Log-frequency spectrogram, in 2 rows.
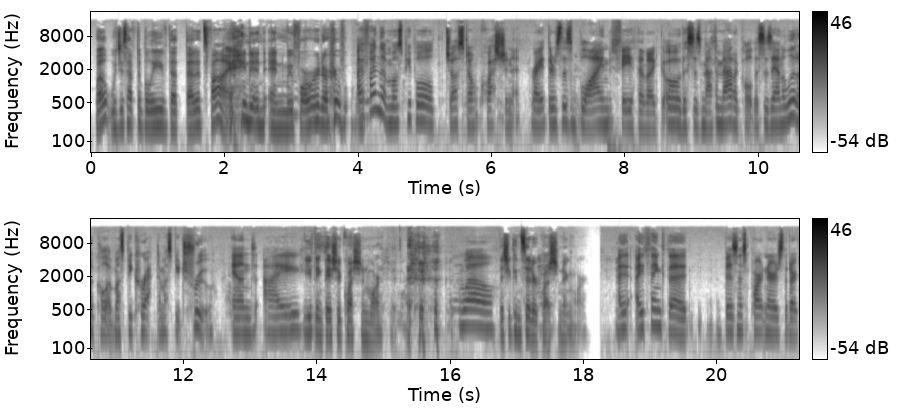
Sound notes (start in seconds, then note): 15.1 laughs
